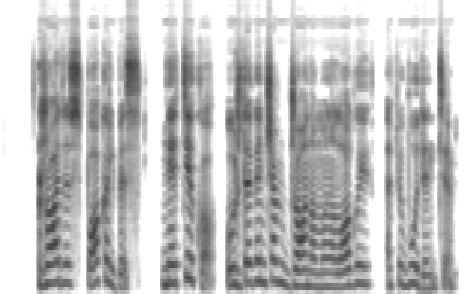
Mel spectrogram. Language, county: Lithuanian, Utena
